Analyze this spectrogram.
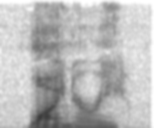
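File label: "winery", American English; pronunciations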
